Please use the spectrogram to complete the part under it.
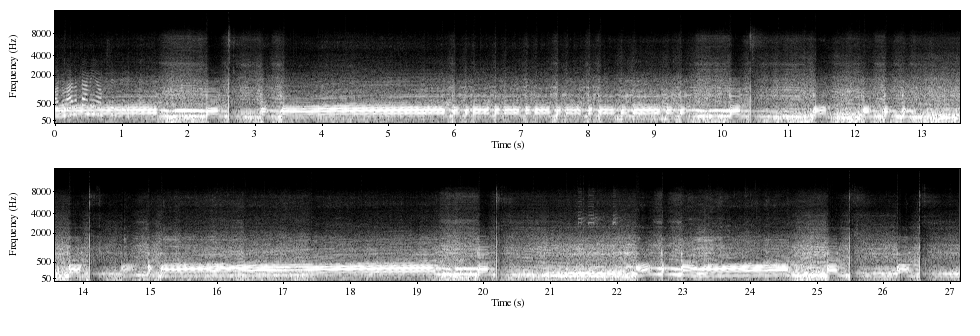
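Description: A fuel-injected motorcycle rides alongside a truck, its steady engine drone broken by intermittent sharp exhaust pops while someone talks loudly over the noise throughout.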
